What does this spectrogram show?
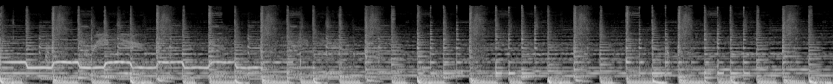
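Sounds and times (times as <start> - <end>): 
alarming news music loop: 0.0 - 8.3.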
